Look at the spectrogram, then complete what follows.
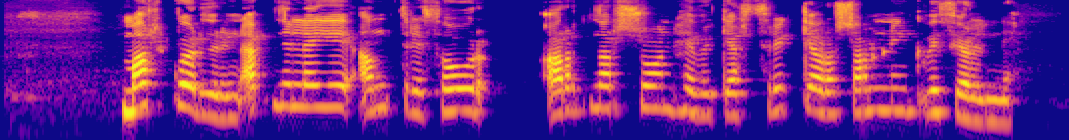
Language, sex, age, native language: Icelandic, female, 30-39, Icelandic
